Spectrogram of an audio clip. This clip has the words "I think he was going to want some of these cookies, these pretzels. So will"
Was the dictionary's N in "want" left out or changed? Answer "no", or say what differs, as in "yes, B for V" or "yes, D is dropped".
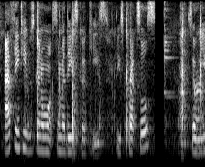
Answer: no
